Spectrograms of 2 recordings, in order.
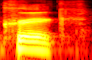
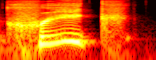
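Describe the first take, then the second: First: The vowel is short, like 'crick'. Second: The vowel is long, like 'creek'. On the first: It names an actual stream of water. "So you call an actual creek a crick?" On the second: "you said the Creek Nation"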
